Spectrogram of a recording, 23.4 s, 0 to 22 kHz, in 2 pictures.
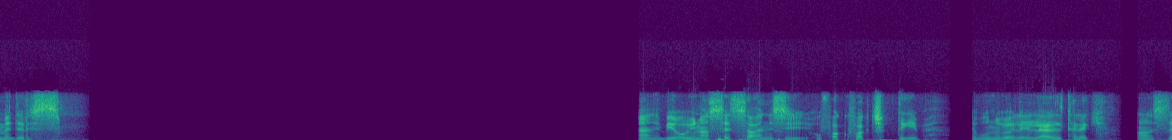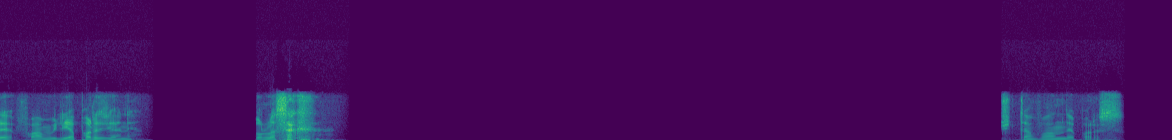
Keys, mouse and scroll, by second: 5.2-5.8 scroll down 2, 5.9 click, 6.1-6.5 scroll up 2, 6.5-12.2 middle drag.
